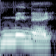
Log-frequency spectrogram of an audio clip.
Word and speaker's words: Mni: the way here is the way you say it is mini as in Minnie Mouse meanie we shown me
